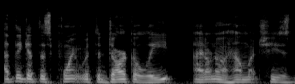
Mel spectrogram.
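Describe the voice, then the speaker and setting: A man's voice: medium pitch, steady tone, fast talker, creaky, darkish tone, no echo, clean studio sound. A man hosting a casual question-and-answer chat, speaking informally and thinking aloud as he goes. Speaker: podcast host and audio drama creator.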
